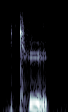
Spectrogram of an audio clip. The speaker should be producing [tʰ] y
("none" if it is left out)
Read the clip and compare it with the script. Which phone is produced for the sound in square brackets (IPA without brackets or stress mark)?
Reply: tʰ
